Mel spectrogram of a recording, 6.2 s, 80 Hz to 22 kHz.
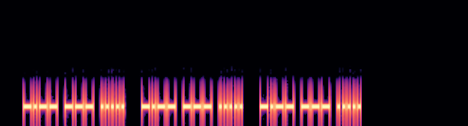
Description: Morse code, heard as a keyed tone, about 34 wpm, 700 Hz. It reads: YO5 YO5 YO5
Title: Callsign Prefixes for Top 25 DXCC - Repeated 3x - 35wpm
